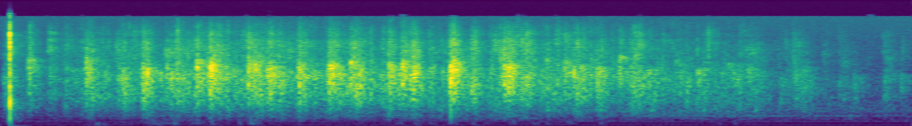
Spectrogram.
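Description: Audience applauding: many hands clapping, building up in the first second and fading away near the end.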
